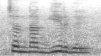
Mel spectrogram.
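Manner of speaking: ordinary delivery, nothing marked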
